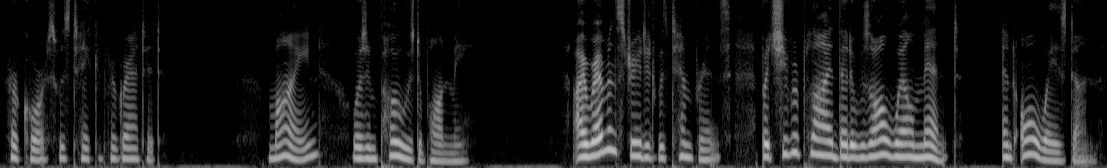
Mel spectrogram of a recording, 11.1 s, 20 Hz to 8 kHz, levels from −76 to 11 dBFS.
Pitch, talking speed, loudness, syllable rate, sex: 210 Hz, 145 wpm, -21 LUFS, 5.2 syllables/s, female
